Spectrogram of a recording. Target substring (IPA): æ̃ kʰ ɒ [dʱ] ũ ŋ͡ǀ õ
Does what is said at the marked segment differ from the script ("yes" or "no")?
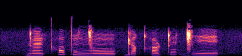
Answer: yes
